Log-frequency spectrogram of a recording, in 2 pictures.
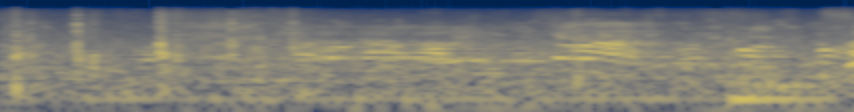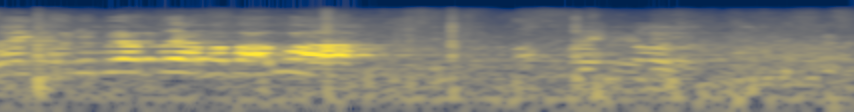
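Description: Players and onlookers calling out on a basketball court, loudest a few seconds in, with several sharp knocks of a basketball bouncing on the hard court.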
